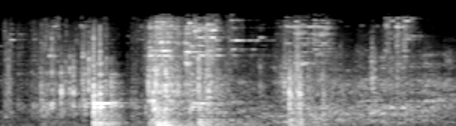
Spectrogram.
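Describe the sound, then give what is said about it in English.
The contents of a drawer are tipped out onto a table in a clattering spill of small hard objects, metallic jingles and clinks tumbling out in two or three bursts, with scattered rattles settling afterward. “Well, take the drawers out and empty them onto the table.”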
